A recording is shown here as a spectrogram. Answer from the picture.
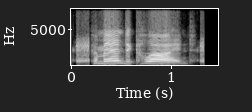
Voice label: Command Declined, Female; T2 Female 03

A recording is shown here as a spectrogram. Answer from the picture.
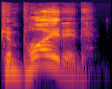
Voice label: Command Completed, Male

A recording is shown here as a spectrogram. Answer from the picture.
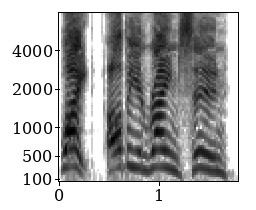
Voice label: Target Wait, Male; Male 02

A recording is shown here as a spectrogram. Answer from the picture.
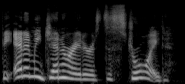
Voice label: Enemy Generator, Female; Female 02

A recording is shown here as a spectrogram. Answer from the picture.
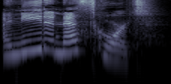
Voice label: Need Escort, Female; Female 02

